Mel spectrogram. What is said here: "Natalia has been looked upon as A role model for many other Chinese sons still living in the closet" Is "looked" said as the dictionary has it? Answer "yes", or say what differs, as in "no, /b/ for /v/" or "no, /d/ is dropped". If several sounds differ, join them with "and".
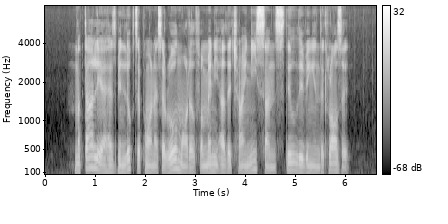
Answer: yes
